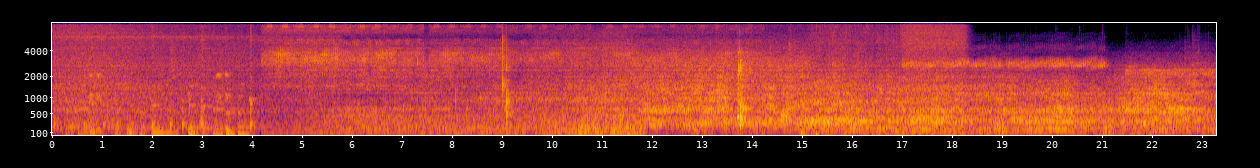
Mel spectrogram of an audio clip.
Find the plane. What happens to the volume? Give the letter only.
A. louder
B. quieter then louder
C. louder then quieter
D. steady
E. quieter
A.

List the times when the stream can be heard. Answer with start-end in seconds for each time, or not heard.
0.0-18.4.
